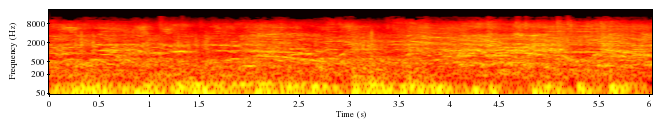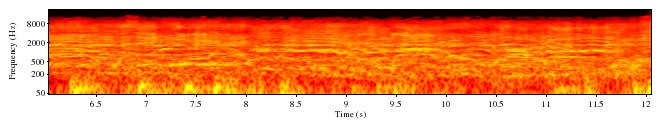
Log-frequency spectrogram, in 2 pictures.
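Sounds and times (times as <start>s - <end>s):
babble of overlapping voices: 0.0s - 12.0s.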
